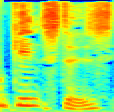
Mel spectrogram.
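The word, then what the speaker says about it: Ginsters: Yeah, it's a hard G. It's Ginster's.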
